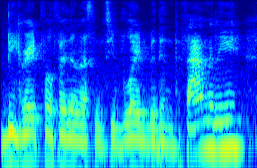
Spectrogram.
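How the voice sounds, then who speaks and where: A man speaks loudly. His pitch swings very widely. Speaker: podcast host. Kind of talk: casual chat.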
